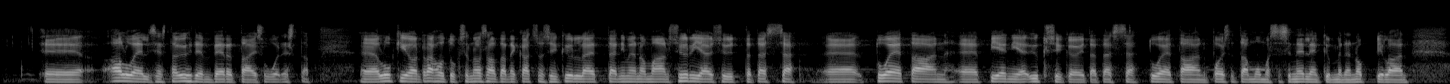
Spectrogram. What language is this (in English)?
Finnish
